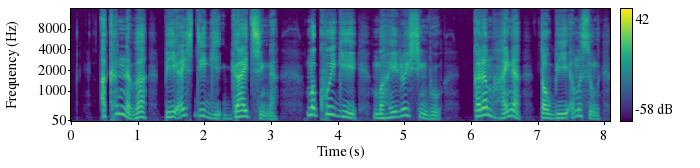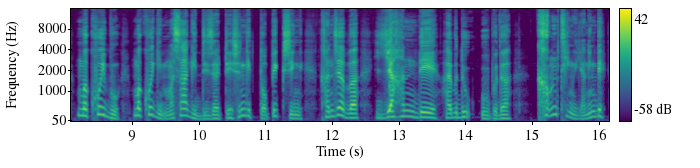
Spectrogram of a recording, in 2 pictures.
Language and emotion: Manipuri, disgusted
